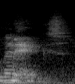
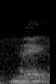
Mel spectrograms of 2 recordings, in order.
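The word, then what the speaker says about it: Meigs: Again, Meggs. Meggs. how do you spell that?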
